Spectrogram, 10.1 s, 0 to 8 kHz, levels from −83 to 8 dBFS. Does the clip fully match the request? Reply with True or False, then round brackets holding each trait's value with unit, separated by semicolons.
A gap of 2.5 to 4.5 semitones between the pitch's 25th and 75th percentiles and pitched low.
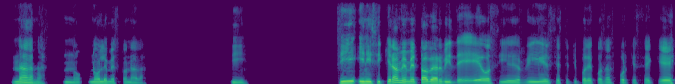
True (3.3 semitones; 130 Hz)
